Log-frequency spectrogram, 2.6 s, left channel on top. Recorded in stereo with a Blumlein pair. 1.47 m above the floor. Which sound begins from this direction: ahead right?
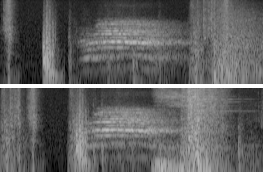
A cat meowing, at 0.8 s.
